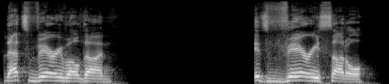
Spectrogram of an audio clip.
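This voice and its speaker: A man's voice: a little high, slow. Male host for casual reaction commentary, playful and joking, conversational delivery.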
